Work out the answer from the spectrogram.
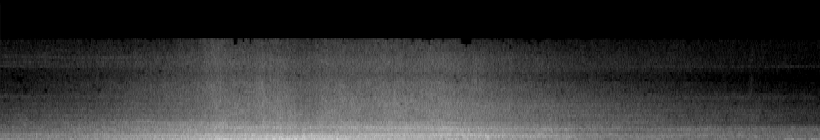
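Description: Passenger train passing through the station at speed: a rumbling rush of wheels on rails that swells, is loudest for a few seconds in the middle, then fades as the train draws away.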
